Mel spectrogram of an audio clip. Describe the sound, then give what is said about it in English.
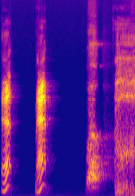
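A dog barks a few times: two short, sharp barks with pauses between them, then a longer, rougher bark running straight into a harsh, noisy burst. “I'll tell that dog to stop barking”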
